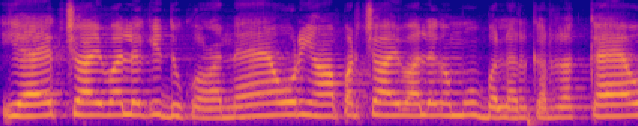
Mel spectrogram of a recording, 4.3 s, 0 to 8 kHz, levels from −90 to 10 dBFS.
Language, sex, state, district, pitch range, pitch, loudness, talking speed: Hindi, male, Uttar Pradesh, Shamli, 255-280 Hz, 265 Hz, -17 LUFS, 265 wpm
